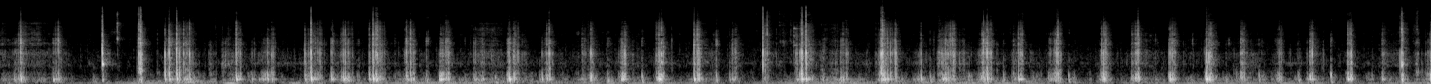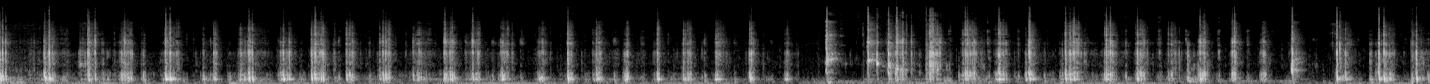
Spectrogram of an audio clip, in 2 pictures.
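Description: Dry white chalk being bitten and chewed: a steady run of sharp, dry crunches, several a second.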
